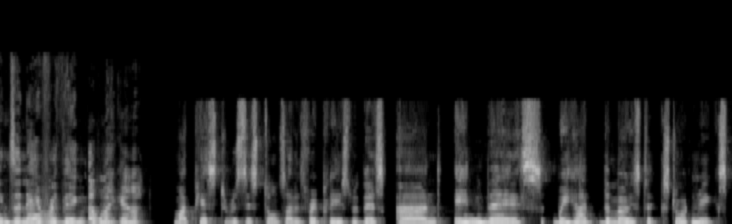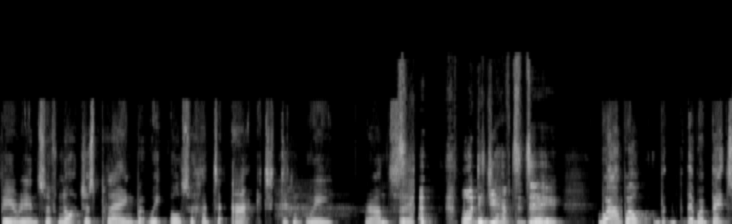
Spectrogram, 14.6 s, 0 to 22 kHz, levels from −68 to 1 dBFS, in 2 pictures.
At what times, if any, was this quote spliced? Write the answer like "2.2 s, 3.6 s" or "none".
3.9 s, 11.5 s, 13.5 s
